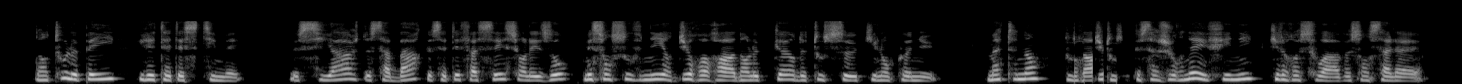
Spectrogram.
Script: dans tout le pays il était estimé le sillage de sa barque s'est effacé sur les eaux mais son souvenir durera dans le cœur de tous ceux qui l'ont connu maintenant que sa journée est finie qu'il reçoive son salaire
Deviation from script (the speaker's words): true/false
true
